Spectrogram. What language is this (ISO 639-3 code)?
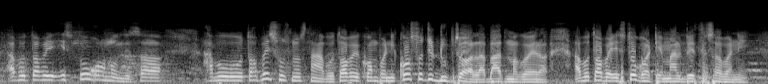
nep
